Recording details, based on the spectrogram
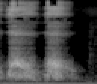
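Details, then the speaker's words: Two breathy whooshing sounds made by voice, imitating swirling blood flow through the arteries in a heart murmur, explained as caused by a small tear in the endocardium; vocal imitation, not a real recording. "so you go to a physical and they listen at the blood going through your arteries it should sound like this it should sound like a river as the blood's going through your arteries but if it's swirling it sounds like"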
